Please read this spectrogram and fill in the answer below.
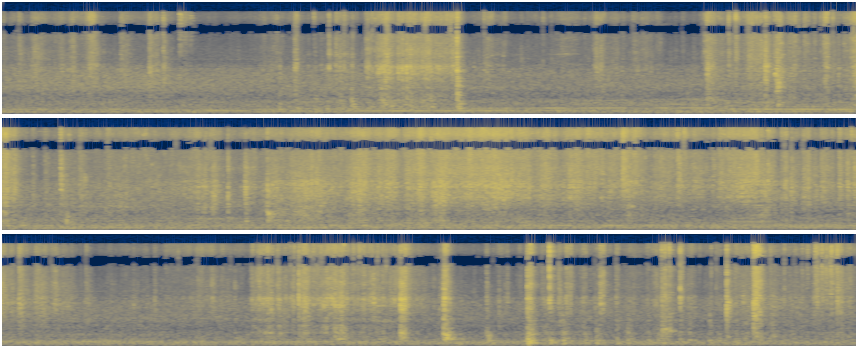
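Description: Bagged ice being emptied from plastic bags into a plastic drum nearly full of water: ice cubes rattling and splashing, plastic bags crinkling, with several sharp knocks near the end.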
